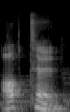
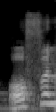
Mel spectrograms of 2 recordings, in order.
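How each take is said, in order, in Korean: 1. 그 단어에서 t 소리는 분명히 발음돼요. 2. 그 단어에서 t 소리는 묵음이에요. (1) "T로 할 때는 often. 이거는 영국식이에요" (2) "T 발음을 안 한 F 발음을 한 거예요. 그거는 미국식이고요"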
